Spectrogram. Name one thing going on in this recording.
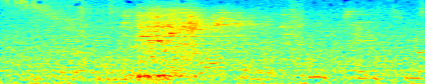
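A young woman talks with animation.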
